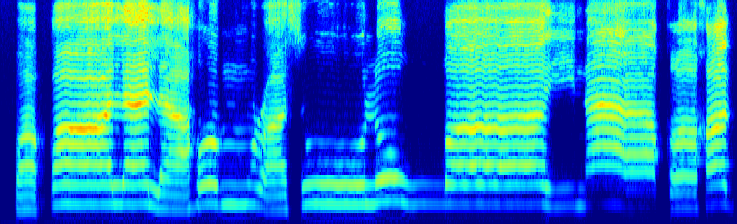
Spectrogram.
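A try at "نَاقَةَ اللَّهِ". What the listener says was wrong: Bukan kohot, nakotau itu tak marbutoh. Nakotau. Faqala lahum Rasulullahi naqatallahi wa suqyaha.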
